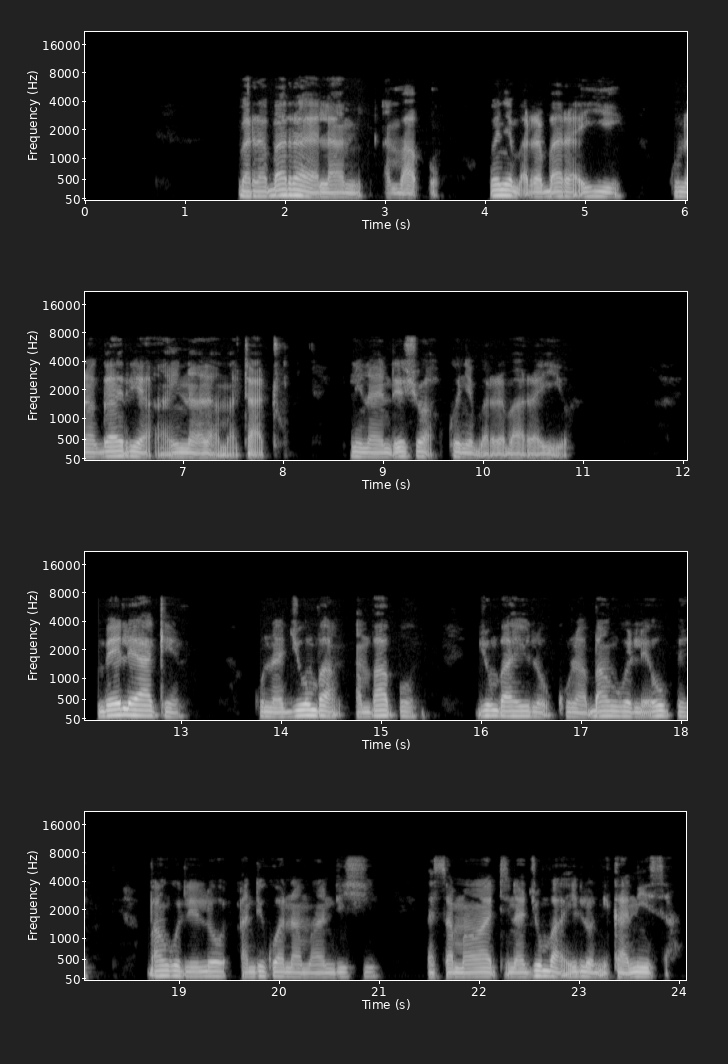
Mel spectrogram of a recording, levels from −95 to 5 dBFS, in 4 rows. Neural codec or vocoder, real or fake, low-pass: none; real; 7.2 kHz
